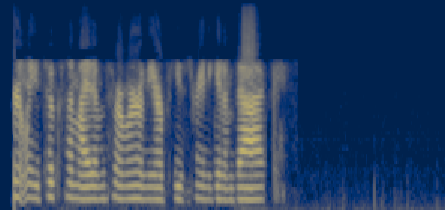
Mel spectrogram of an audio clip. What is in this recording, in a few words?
Scottsdale Police, scanner; SPD - PD1; RWC; H-Scottsdale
